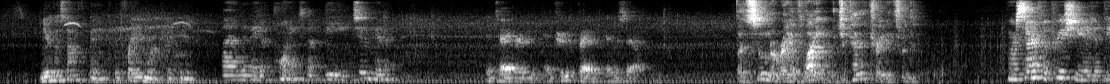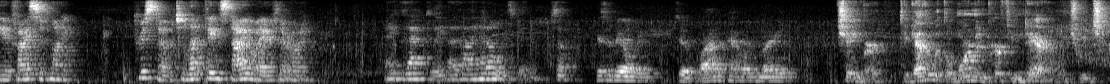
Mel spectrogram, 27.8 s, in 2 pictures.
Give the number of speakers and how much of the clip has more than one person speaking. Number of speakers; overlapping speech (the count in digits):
5, no overlap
